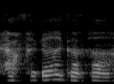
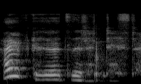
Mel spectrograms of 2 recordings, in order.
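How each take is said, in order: First: Breathy repeated whisper. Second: Said in the usual way. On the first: Shown as a demonstration. Telling viewers about the dentist, whispered. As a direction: whisper it to yourself.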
